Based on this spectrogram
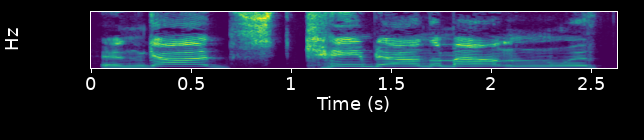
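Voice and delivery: high, slow, hammed-up sermon voice; mock preaching. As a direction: ham up a fiery preacher. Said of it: "you're preaching up a storm".

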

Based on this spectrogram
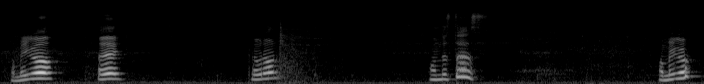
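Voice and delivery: high taunting call of amigo; mock Spanish calling. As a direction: call out like a mocking bandit. Mocking Spanish calls to villagers.

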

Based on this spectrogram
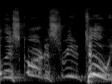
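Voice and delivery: high, excited call through the wall; gleeful shout to the next room; excited yell. Retold or imitated. Yelling news through a wall.

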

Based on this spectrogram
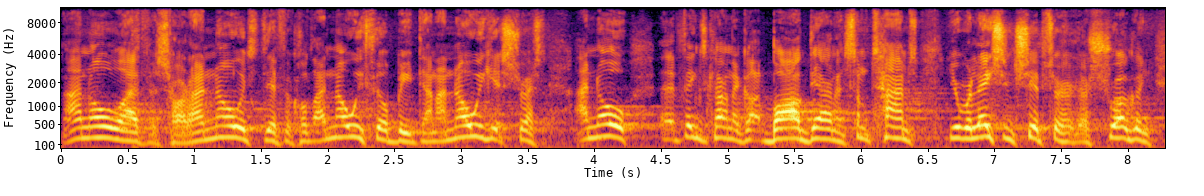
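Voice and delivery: ordinary talk

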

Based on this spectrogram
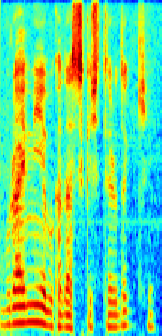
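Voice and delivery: ordinary talk

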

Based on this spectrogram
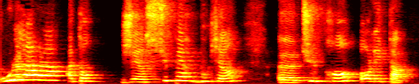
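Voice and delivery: bursting out high and loud on ouh là là, then keen; eager editor pitch. Retold or imitated. An editor pitching a book to a scout, mock excited.

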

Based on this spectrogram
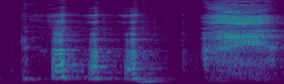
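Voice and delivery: breaking into a laugh; amused laugh. Real, not acted. Speaker laughing at her own mispronunciation, amused laugh. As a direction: laugh at your own slip.

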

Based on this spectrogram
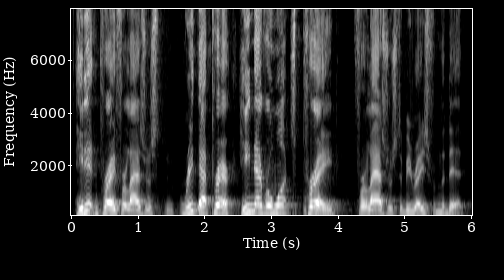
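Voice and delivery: rising, pressing sermon delivery with dramatic pauses; preaching. Acted. Preacher retelling Lazarus to the congregation, fervent preaching. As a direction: preach it to the church, building and dropping.

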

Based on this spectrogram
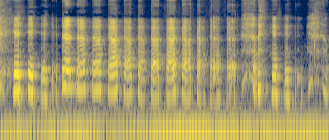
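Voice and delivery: long rolling burst of laughter; laugh on exhale. Shown as a demonstration. Yoga leader laughing on the way down from a stretch, rolling laugh. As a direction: laugh all the way down the breath. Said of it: "laugh on the way down".

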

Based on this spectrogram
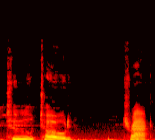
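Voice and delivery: normal talking voice

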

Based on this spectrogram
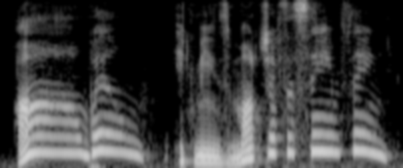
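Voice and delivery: high grand duchess voice; imperious plummy grande dame. Acted. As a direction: purr like a grand old duchess.

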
